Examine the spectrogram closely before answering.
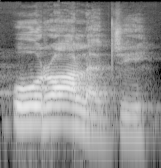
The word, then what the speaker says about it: orology: It is pronounced in 3 ways. 3 तरह से ये शब्द बोला जा सकता है। कुछ लोग इसको अरोलॉजी भी बोलते हैं, कुछ लोग इसको ओरोलॉजी भी बोलते हैं, और कुछ लोग इसको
